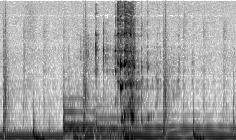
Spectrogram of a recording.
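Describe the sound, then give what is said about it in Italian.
Ice cubes clatter into a cocktail shaker while a daiquiri is being made, a series of hard clinks and knocks with one louder rattling burst in the middle, fairly quiet, with no talking. “Aggiungiamo il ghiaccio”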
